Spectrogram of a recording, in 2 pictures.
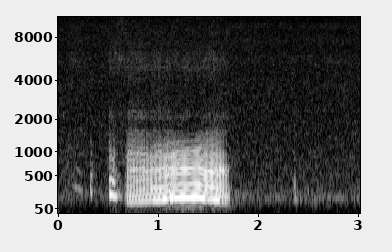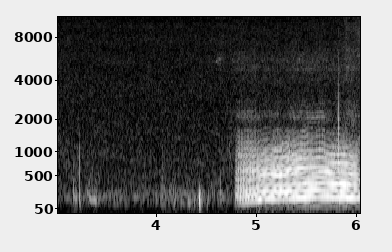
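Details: Pug asleep and snoring loudly, two long buzzy inhaled snores of about a second each, steady and rattling with stacked harmonics, separated by a few seconds of near silence and soft breaths.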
